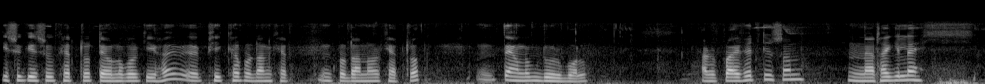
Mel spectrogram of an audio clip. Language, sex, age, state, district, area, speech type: Assamese, male, 30-45, Assam, Goalpara, urban, spontaneous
